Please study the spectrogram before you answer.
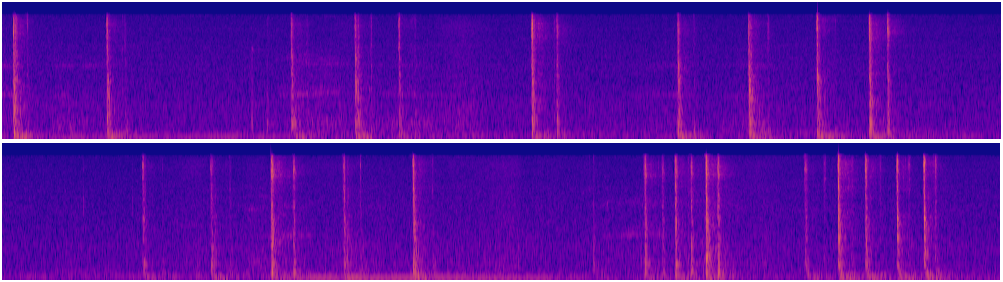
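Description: Fingertips type on an HP laptop keyboard with dark plastic keys, producing sharp, bright clicks in irregular bursts with short pauses between. Each keystroke is a quick tap that dies away almost instantly, over a faint low hum.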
